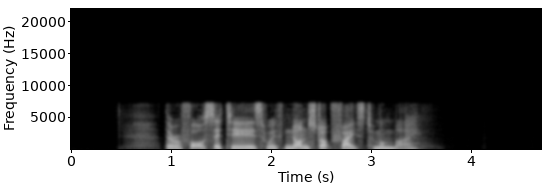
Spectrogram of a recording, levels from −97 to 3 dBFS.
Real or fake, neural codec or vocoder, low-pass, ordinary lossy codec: fake; codec, 16 kHz, 0.8 kbps, ZipCodec; 7.2 kHz; none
